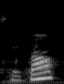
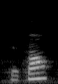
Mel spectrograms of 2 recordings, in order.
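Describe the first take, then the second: The two takes are said the same way.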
